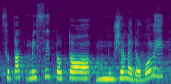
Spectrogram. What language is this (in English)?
Czech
